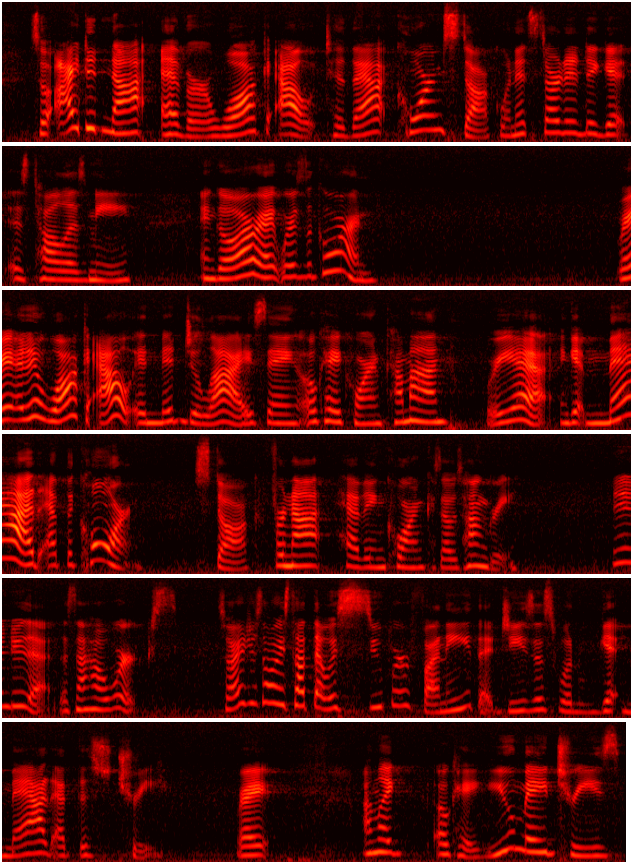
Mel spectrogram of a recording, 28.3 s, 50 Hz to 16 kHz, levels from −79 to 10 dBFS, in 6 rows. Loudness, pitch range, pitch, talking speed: -35 LUFS, 230-305 Hz, 265 Hz, 195 wpm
